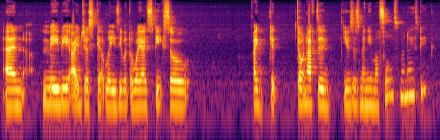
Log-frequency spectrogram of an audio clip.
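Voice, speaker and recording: A woman's voice: medium pitch, fairly bright tone. A young woman from California with a mixed, Chinese-influenced Californian accent, rambling hesitantly in a casual vlog rant. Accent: California, mixed with a Chinese-immigrant lilt. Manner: rambling, hesitant, thinking aloud with many ums. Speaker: vlogger.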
